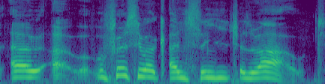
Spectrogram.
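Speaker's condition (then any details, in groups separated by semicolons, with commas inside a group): Cerebral palsy; wheelchair user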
